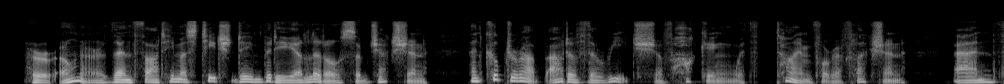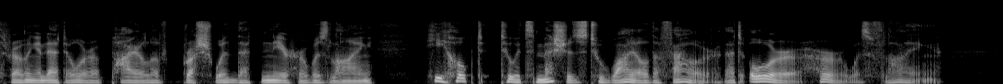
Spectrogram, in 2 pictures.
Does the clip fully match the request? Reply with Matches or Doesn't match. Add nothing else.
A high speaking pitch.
Doesn't match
